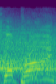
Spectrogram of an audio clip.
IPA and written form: ləˈbrɒn (LeBron)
